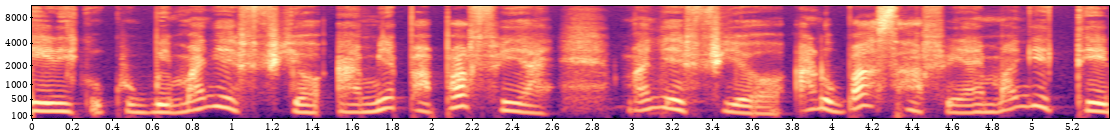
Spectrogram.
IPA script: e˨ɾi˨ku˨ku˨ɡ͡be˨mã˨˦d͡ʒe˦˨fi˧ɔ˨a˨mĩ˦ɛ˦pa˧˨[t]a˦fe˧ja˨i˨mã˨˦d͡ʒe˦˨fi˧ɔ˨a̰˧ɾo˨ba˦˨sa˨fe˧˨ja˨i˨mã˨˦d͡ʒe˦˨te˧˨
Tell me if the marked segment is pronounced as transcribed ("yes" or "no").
no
